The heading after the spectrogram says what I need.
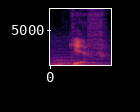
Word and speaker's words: GIF: That's like cherry on top for the reason why it should be hard G instead of soft G. Hard G, GIF is much more compatible with any other language.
